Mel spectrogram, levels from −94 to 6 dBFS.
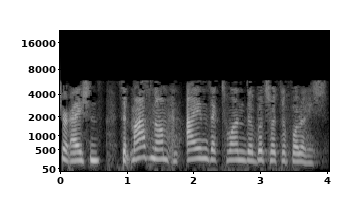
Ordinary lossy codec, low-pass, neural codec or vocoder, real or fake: MP3, 24 kbps; 7.2 kHz; codec, 16 kHz in and 24 kHz out, 0.4 kbps, LongCat-Audio-Codec, two codebook decoder; fake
